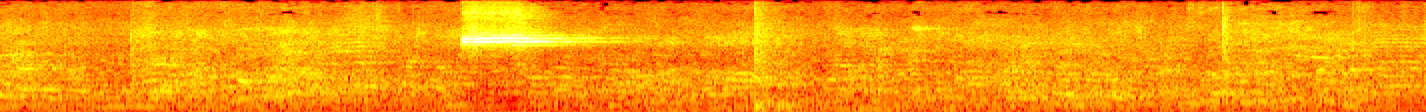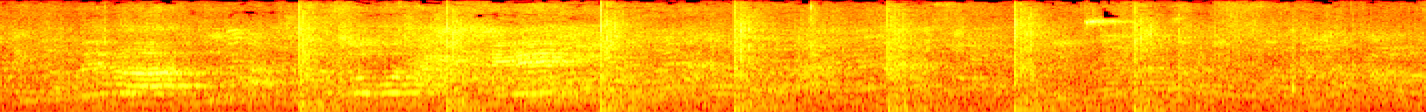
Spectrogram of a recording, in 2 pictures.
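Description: A crowd of young people chatters and shouts.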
